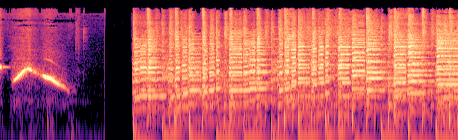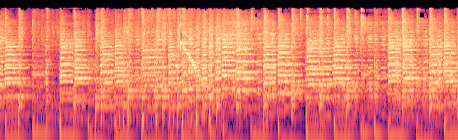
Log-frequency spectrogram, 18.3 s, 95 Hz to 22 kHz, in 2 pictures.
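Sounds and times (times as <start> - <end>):
swooping whistle: 0.0 - 1.5, 12.7 - 13.5
polka band with bass and brass playing: 2.6 - 18.3.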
